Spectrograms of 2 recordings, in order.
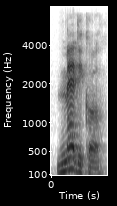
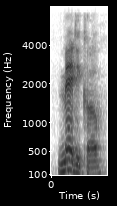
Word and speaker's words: médico: Now, you'll notice there's an accent on the letter E of médico. What does that mean? Estupendo. It means that we need to really stress that sound as we say it.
